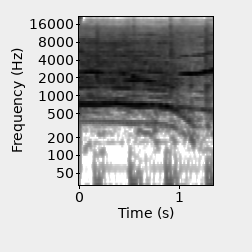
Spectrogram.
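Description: A live comedy show audience of Quebec influencers shouts and cheers loudly in a brief burst of crowd noise, with voices whooping together.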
